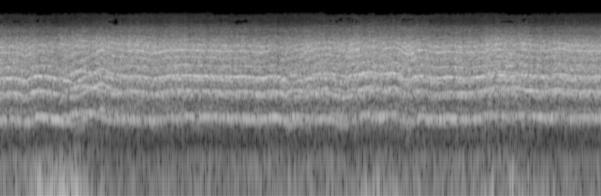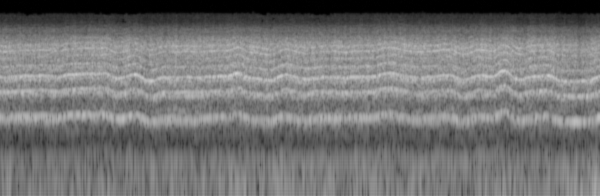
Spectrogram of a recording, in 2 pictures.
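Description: Small FPV drone's electric motors and propellers whining, the pitch wavering up and down with the throttle, with brief dips about a second in and again near the end.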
